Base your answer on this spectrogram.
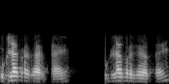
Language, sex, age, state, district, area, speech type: Marathi, male, 30-45, Maharashtra, Akola, rural, conversation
